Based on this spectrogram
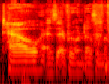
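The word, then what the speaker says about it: Tao: t a o so obviously it's spell it's pronounced tau as everyone does in the movie yep the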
